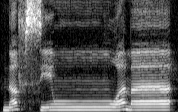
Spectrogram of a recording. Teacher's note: یہ نون تنوین ہمارے پاس آگے نیچے، نون تنوین کے بعد یمون میں سے واو آیا ہوا ہے تو یہاں پہ ادغام ہو جائے گا. ادغام کا مطلب ہوتا ہے ان دونوں کو آپس میں ملا دیں گے، لیکن یہاں پہ غنہ بھی ہوگا واو کی وجہ سے. واو آنے کی وجہ سے غنہ ہوگا تو واو پہ ہی غنہ ہوگا. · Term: ادغام بالغنہ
